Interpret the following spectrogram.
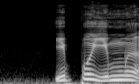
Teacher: இப்பு இம்மு அப்படிங்கிறது மேல் உதடும் கீழ் உதடும் பொருந்துவதால்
